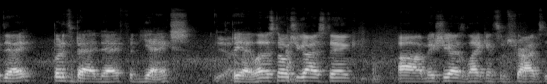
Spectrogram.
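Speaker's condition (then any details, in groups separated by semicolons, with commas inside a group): No condition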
